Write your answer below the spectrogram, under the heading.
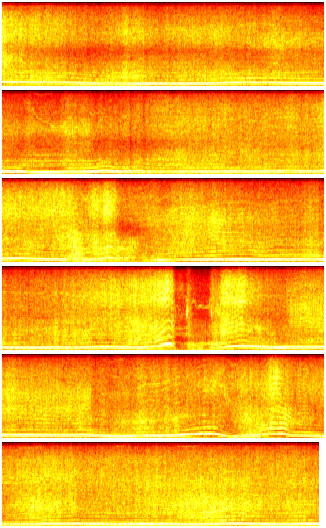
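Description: Electric motors of radio-controlled aircraft whining, the pitch rising and falling with throttle and swooping sharply up and down twice in the second half.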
